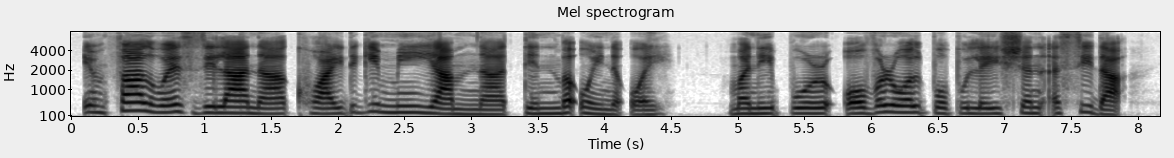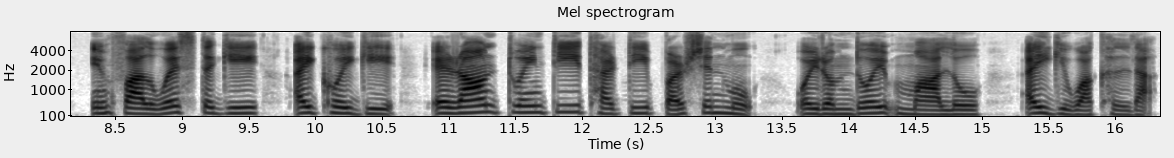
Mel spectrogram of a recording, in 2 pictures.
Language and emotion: Manipuri, neutral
